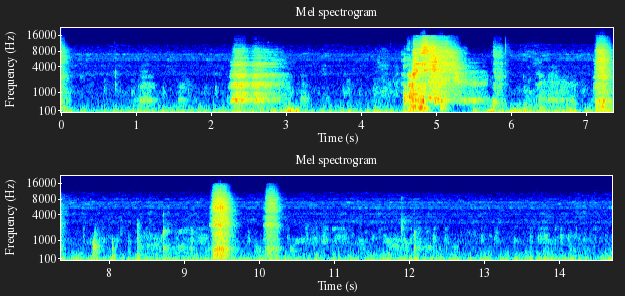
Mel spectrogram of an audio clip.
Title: Sniffles, fewUnstifled, few stifles, few nose blows and some very stuck sneezes toward the end!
